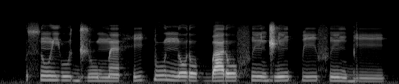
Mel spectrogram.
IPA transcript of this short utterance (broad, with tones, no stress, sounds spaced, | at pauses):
s ũ˦ j u˧ d͡ʒ u˨ m ɛ̃˨ h i˨˦ k͡p u˦ n o˦ ɾ o˧ ɡ͡b a˦ ɾ o˦ f ĩ˦ d͡ʒ ĩ˦ k͡p i˦ f ĩ˧ ɡ͡b i˨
